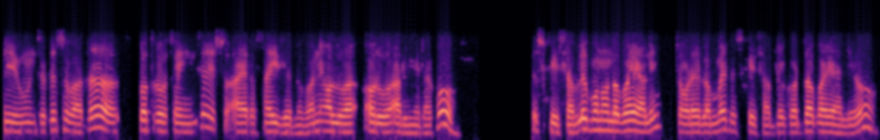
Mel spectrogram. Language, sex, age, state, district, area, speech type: Nepali, male, 30-45, West Bengal, Darjeeling, rural, conversation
